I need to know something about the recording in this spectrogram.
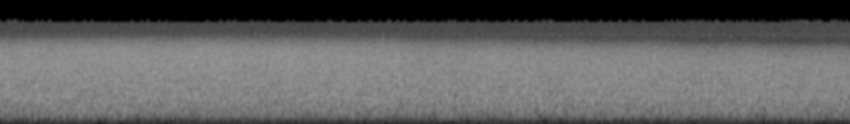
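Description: Whitewater rapids rushing steadily: a continuous, even hiss of churning water.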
